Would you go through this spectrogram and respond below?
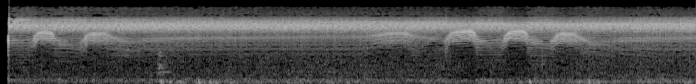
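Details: A robust cicada (Hyalessa maculaticollis, minminzemi) sings loud, arching 'meen-meen' notes over a steady high hiss of cicadas, Japan, 28 July 2021.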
